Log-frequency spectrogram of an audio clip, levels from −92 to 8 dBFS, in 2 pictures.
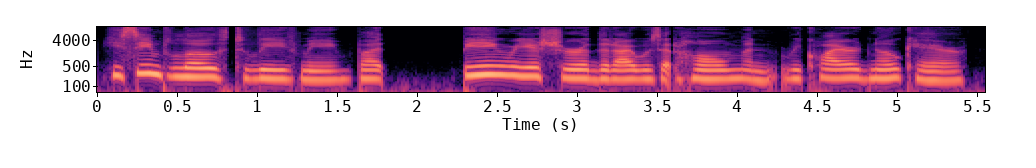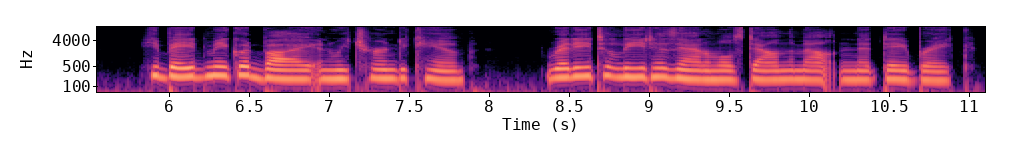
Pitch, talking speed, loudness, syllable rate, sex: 195 Hz, 200 wpm, -18 LUFS, 5.1 syllables/s, female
